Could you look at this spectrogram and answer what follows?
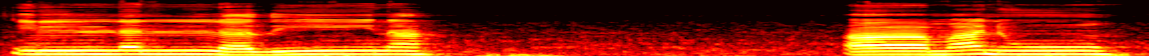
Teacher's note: حمزہ کھڑی زبر آ ہے، ایک الف کے برابر اس کو کھینچ کے لمبا کر کے پڑھیں گے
